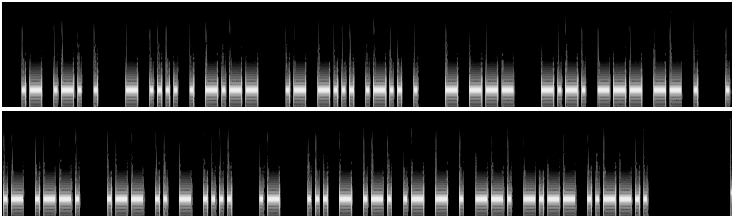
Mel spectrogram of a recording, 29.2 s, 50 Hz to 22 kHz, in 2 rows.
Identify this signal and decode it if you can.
Morse code, heard as a keyed tone, about 16 wpm, 700 Hz. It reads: ARE THEY ABLE TO COME UP WITH A STRATEGY?
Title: Sentences from Top 1000 Words - Review Part 5 - 15wpm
